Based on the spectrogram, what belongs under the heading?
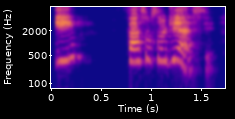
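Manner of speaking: ordinary talk, nothing marked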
